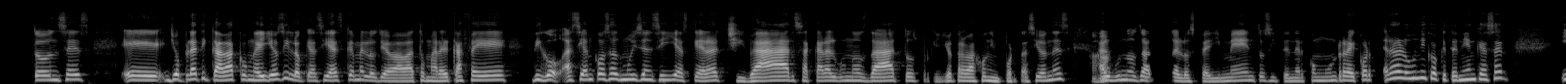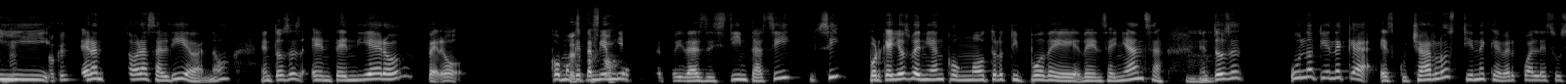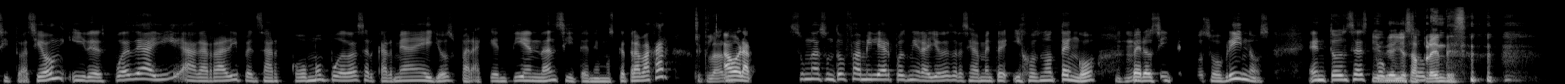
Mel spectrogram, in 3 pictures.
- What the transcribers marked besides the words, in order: unintelligible speech; chuckle
- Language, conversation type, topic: Spanish, podcast, ¿Qué consejos darías para llevarse bien entre generaciones?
